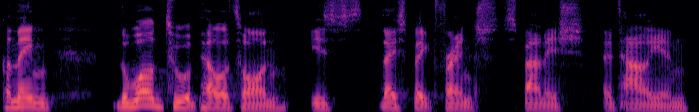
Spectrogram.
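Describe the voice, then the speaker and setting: Man, host, low voice, chatty long questions, dry close mic. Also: measured pace, no room sound. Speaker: podcast host. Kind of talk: casual interview chat.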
